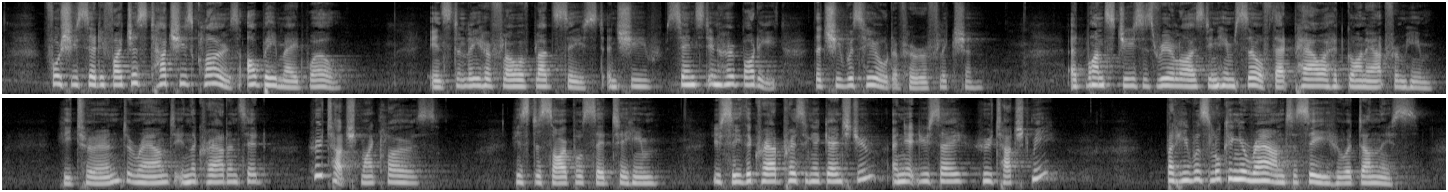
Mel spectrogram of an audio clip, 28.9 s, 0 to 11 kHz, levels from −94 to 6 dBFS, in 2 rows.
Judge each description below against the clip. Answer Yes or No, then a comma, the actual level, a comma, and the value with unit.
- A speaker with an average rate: Yes, average, 180 wpm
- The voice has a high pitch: Yes, high, 205 Hz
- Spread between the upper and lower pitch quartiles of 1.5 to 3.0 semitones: No, average, 4.0 semitones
